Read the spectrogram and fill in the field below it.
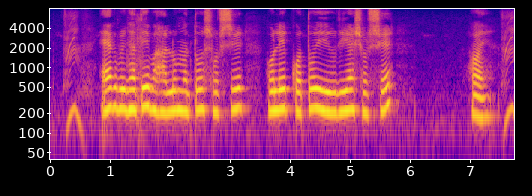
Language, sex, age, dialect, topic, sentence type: Bengali, female, 25-30, Rajbangshi, agriculture, question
